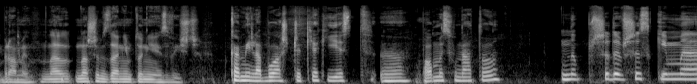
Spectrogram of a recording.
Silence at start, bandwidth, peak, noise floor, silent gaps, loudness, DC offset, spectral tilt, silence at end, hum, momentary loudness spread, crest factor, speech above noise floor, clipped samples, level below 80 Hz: 0 s; 17 kHz; 0 dBFS; -54 dBFS; none; -19 LUFS; under 0.1%; -4 dB/octave; 0 s; none; 7 LU; 18 dB; 35 dB; under 0.1%; -54 dBFS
